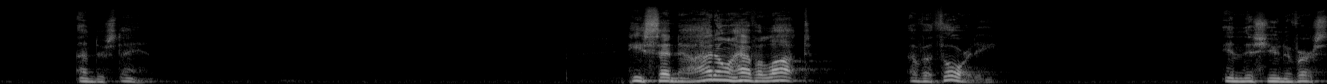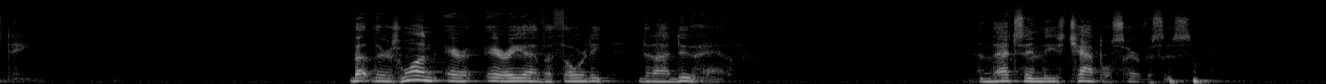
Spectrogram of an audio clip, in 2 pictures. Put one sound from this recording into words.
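An older man speaks slowly and emphatically into a microphone, with long pauses.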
